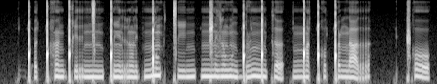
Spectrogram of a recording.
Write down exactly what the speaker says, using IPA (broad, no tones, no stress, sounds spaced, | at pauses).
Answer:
ǃʼ ə ǃʰ ə̃ ǃʼ i r ŋ͡ǀ ĩ ŋ ǃ ĩ r ũ ɾ i k ŋ͡ǃ ũ k ǀ i ŋ | ŋ͡ǁ ĩ z ũ v ũ ɡ͡ǃ ə˞ ŋ͡ǃ i k ɾ ə | ŋ͡ǃ a ǃʰ o ǃ ə˞ ŋ ɾ a r | ǁʰ o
